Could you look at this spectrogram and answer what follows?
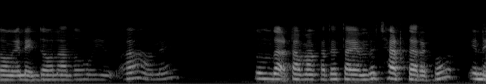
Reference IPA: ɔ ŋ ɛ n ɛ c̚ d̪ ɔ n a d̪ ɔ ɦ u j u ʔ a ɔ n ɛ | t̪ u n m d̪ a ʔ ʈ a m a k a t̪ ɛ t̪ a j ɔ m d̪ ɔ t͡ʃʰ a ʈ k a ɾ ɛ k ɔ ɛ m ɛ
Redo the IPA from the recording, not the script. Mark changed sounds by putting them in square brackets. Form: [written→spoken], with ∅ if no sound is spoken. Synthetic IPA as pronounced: ɔ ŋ ɛ n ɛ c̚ d̪ ɔ n a d̪ ɔ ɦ u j u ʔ a ɔ n ɛ | t̪ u [n→∅] m d̪ a ʔ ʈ a m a k a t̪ ɛ t̪ a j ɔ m d̪ ɔ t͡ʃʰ a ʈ k a ɾ ɛ k ɔ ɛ [m→n] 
